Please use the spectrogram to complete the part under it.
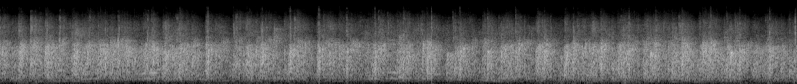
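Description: An audience applauds warmly, clapping steadily in an echoing hall.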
